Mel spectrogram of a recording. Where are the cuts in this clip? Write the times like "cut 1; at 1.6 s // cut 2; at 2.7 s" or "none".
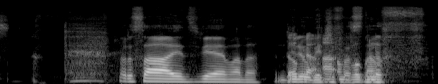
cut 1; at 2.7 s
